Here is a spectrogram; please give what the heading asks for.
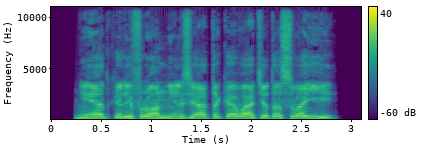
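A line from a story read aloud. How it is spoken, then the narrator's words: Mental shout. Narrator (Russian): Мысленно закричал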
